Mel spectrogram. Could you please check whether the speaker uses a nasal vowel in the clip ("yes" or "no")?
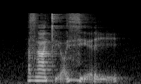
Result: yes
